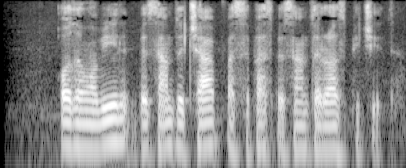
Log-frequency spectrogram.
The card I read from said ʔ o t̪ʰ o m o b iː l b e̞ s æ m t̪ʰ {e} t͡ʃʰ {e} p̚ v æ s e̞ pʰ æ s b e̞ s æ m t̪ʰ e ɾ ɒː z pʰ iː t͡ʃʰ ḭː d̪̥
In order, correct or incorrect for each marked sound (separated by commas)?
correct, incorrect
